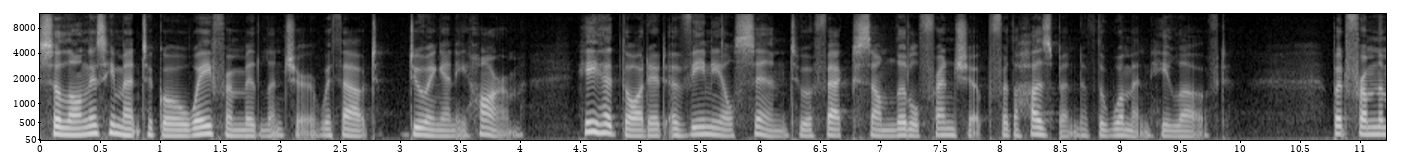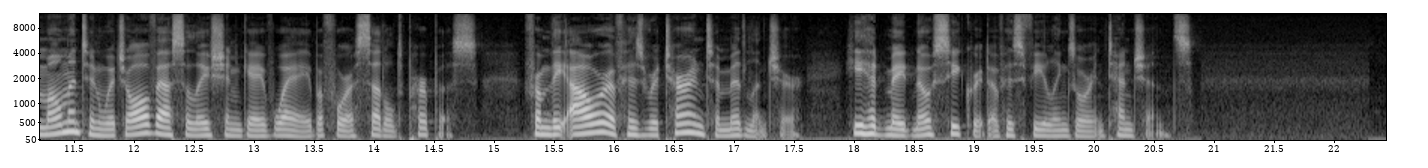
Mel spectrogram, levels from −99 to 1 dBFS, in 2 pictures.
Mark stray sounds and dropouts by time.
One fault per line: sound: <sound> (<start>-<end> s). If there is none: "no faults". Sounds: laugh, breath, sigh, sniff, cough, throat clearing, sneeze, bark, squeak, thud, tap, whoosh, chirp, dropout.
no faults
